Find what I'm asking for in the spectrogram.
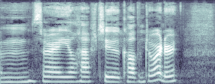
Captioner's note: speaking French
